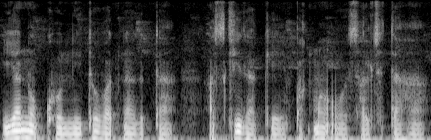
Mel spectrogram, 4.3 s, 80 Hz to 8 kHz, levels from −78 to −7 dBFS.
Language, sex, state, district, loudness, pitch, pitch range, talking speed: Garo, male, Meghalaya, North Garo Hills, -20 LUFS, 85 Hz, 85-95 Hz, 110 wpm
